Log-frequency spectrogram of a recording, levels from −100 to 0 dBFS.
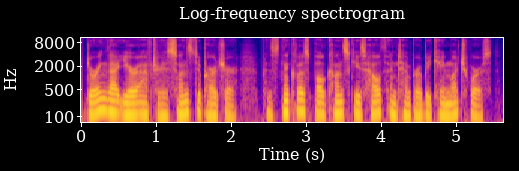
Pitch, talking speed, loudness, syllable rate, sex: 115 Hz, 170 wpm, -17 LUFS, 5.9 syllables/s, male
